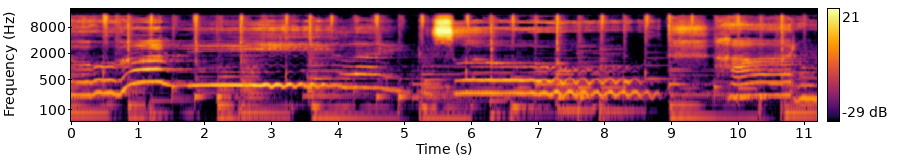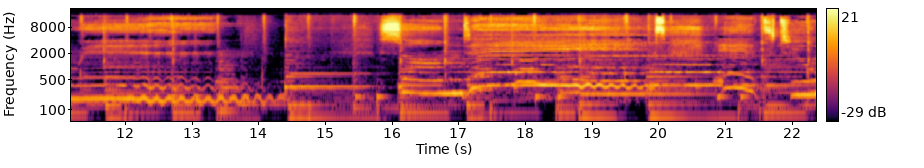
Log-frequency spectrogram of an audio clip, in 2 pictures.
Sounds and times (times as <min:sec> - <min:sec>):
Music: 0:00.0 - 0:22.3.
